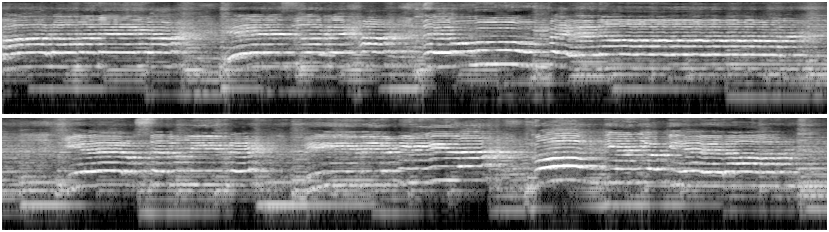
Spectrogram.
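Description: A woman singing into a handheld microphone, holding long notes with vibrato, loudest about four seconds in and again near the end, over an accompaniment of sustained low bass notes that change every second or so.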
